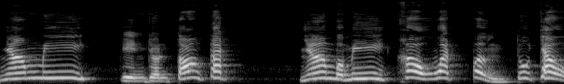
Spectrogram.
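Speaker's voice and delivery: very high-pitched Chiang Mai Northern Thai accent. Reading aloud to show listeners how it is said, in a Chiang Mai accent. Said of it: "วันนี้จะอ่านแบบสำเนียงเชียงใหม่".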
